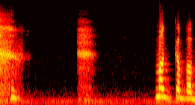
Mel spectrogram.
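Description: A young woman speaks cheerfully close by.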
